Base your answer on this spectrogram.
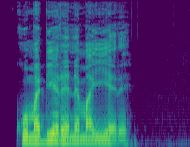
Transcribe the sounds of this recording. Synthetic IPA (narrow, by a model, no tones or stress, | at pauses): kwomadieɾɛnɛmajɪɛɾɛ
